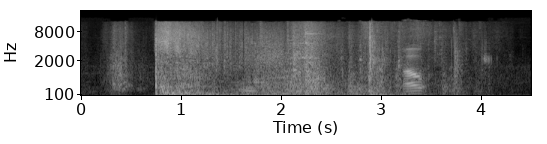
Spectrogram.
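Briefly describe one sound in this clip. An explosion bursts with a loud roar.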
